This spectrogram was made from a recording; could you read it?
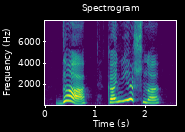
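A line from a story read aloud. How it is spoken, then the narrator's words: Wife calling after. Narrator (Russian): крикнула ему вслед жена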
